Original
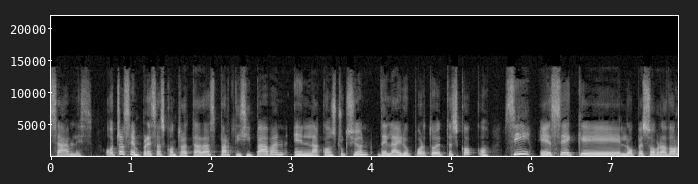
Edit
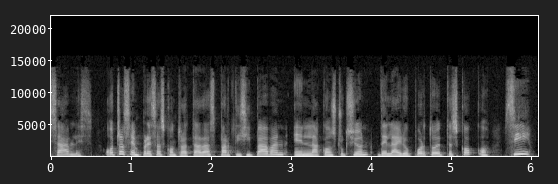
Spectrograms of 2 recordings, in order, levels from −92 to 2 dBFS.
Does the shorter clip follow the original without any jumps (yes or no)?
yes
